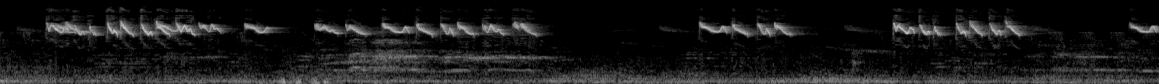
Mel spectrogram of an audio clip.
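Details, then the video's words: A white-eye sings to lure wild birds, in repeated phrases of fast, high chirps, each note sliding downward, broken by brief silences, with faint lower whistling in the middle. "masteran Burung PLECI gacor, sangat bagus buat mikat"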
